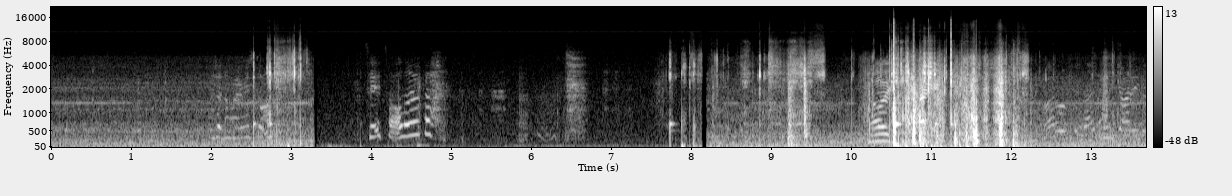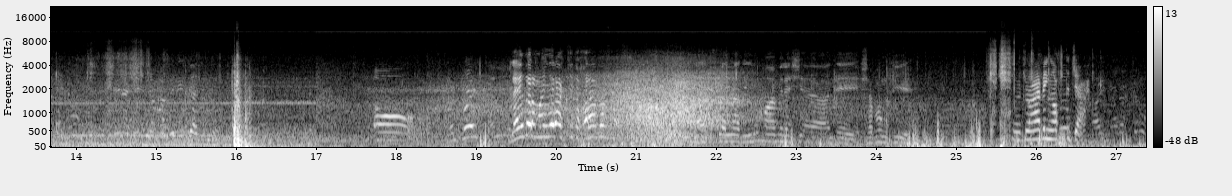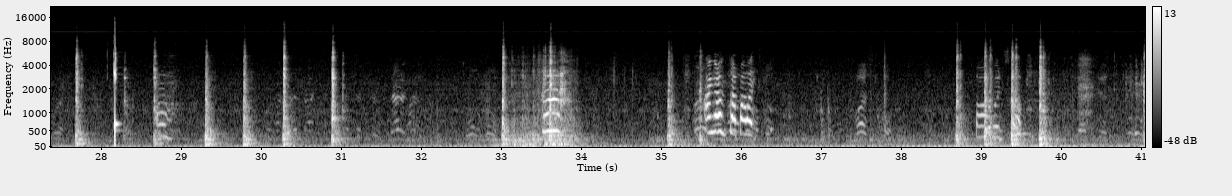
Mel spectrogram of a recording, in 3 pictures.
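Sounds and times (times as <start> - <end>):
vehicle cabin rumble: 0.0 - 3.3, 8.1 - 17.6, 22.7 - 41.0
sharp clunks of motorhome on jack: 15.9 - 16.4.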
